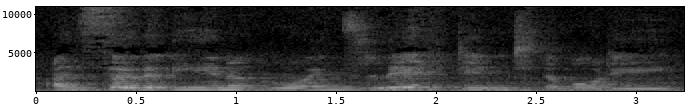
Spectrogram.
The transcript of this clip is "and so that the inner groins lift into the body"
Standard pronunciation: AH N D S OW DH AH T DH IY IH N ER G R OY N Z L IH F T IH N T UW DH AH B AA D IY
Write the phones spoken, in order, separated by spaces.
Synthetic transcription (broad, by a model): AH N S OW DH AH T DH IY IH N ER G R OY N Z L IH F T IH N T UW DH AH B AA D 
